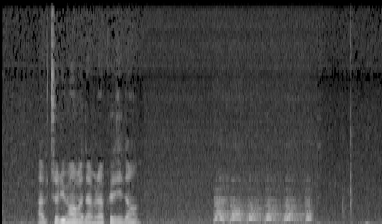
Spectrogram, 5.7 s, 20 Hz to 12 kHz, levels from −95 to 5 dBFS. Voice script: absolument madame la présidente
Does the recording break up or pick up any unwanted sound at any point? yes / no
yes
